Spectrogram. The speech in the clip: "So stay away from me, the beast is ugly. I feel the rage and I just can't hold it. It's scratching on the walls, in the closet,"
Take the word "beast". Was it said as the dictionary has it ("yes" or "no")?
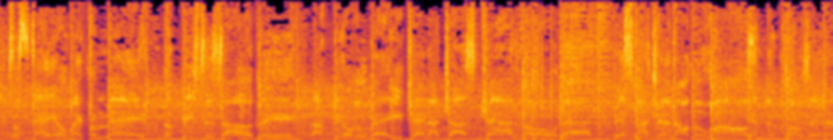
no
